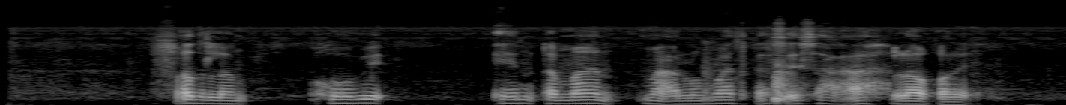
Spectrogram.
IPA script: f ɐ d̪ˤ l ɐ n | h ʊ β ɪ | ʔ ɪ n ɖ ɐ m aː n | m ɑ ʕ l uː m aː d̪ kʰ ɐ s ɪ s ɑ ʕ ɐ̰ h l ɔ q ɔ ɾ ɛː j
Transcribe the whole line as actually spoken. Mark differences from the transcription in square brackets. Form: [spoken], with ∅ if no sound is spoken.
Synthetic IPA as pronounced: f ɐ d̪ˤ l ɐ n | h ʊ β ɪ | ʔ ɪ n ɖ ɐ m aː n | m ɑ ʕ l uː m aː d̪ kʰ ɐ s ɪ s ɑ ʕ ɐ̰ h l [ɔː] q ɔ ɾ [ɛ] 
